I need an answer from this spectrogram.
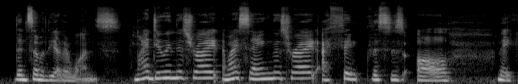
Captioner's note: sighs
